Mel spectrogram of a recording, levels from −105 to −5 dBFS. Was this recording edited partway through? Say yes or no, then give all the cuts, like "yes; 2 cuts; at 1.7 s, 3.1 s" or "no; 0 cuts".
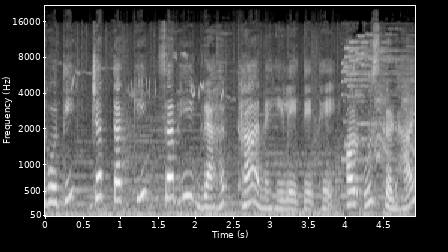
yes; 1 cut; at 3.9 s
